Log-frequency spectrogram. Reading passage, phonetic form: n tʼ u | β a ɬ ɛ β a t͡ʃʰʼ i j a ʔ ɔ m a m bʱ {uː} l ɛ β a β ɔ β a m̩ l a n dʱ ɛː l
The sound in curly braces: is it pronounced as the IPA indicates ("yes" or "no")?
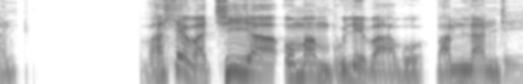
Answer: no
